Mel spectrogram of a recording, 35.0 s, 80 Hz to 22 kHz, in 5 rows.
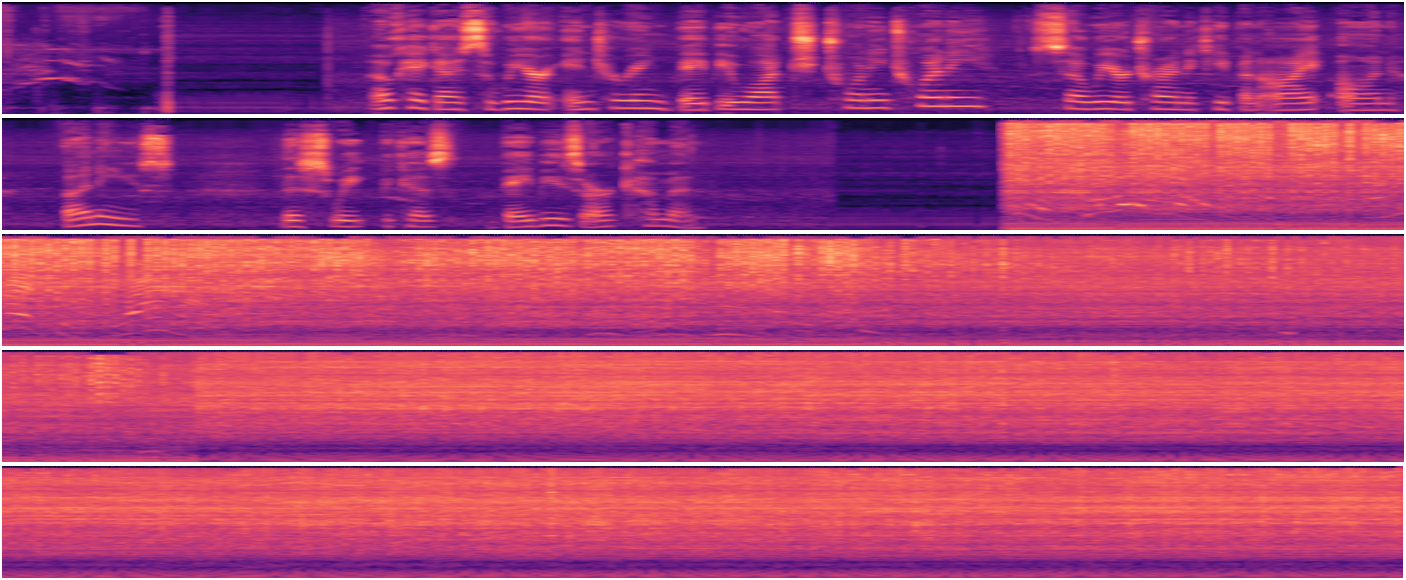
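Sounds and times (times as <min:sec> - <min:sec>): rototiller engine running: 0:12.0 - 0:35.0.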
